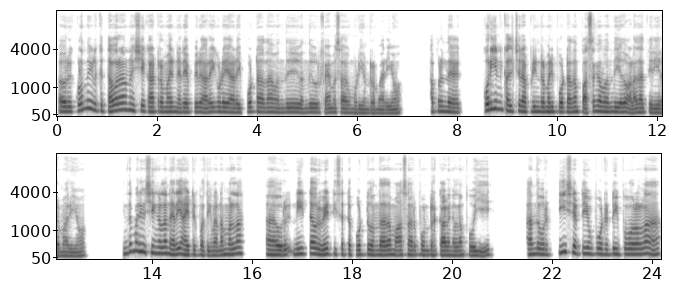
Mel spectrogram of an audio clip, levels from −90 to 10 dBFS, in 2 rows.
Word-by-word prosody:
ஒரு 170 0 +4
குழந்தைகளுக்கு 225 -3 0
தவறான 220 +6 +3
விஷயம் 190 -2 -2
காட்ற 165 +1 +1
மாரி 165 0 +1
நெறைய 155 +1 0
பேரு 160 0 0
அரைகுறை 160 +2 0
ஆடை 145 0 0 0.2
போட்டாதான் 155 -2 0
வந்து 140 +1 -3 0.2
வந்து 140 +2 -4
ஒரு 145 - -4
பேமஸ் 140 +2 -3
ஆக 130 - -1
முடியும்ன்ற 125 -1 -3
மாரியும், 120 +1 -2 0.7
அப்புறம் 175 +2 -2
இந்த 165 -1 +4 0.7
கொரியன் 255 +4 +5
கல்ச்சர் 185 -1 +2
அப்டின்ற 170 0 0
மாரி 165 0 +3
போட்டாதான் 160 +1 +1
பசங்க 180 +8 0 0.2
வந்து 160 0 0
ஏதோ 160 +1 +4
அழகா 140 +3 0
தெரியிற 135 -1 0
மாரியும். 125 +1 -3 0.8
இந்த 215 +7 -1
மாரி 285 -2 +3
விஷயங்கள்லாம் 210 -4 +1
நெறைய 185 +3 +3
ஆயிட்டுருக்கு 160 0 0
பாத்தீங்களா? 145 -1 -2
நம்ம 175 +2 +1
எல்லாம் 210 +2 +1 0.5
அ - - +3 0.2
ஒரு 160 +1 +2 0.2
நீட்டா 195 +2 +1
ஒரு 180 - +2
வேட்டி 185 0 0
சட்ட 170 -1 -1
போட்டு 165 +2 -1
வந்தாதான் 160 +1 +2
மாஸா 160 +2 -1
இருப்போம்ன்ற 155 -1 -3 0.2
காலங்கள் 150 -1 +2
எல்லாம் 150 +1 -3
போயி, 140 -2 +1 0.9
அந்த 185 +2 0
ஒரு 175 - -3 0.2
டீஷர்ட்டையும் 220 -6 +1
போட்டுட்டு 180 -1 -1
இப்பவெல்லாம், 185 +1 +2
165 Hz, 140 wpm, -25 LUFS, 150-185 Hz, 0.9 s, கொரியன்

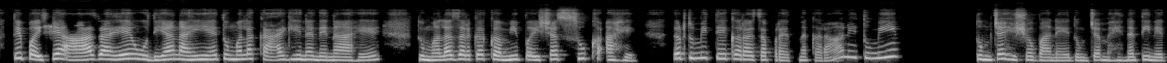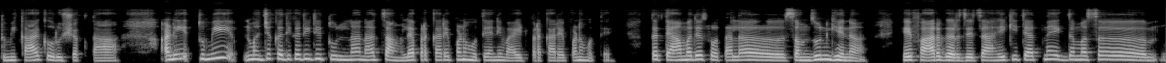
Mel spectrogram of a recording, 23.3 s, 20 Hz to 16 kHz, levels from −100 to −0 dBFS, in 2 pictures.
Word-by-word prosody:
ते 310 - +4
पैसे 240 +2 +4 0.2
आज 235 +5 +4
आहे, 245 +3 +5
उद्या 235 -3 +2
नाही 235 -1 +4
आहे. 240 - +1
तुम्हाला 250 +1 +3
काय 215 0 -1
घेणं-देणं 225 -4 +1
आहे? 185 +3 -2 0.4
तुम्हाला 210 +1 +4
जर 245 - +3
का 255 - +2
कमी 225 -1 +4
पैशात 215 +2 +1
सुख 285 0 -3
आहे, 190 -5 -1 0.4
तर 290 - +4
तुम्ही 315 +1 +1
ते 280 - +2
करायचा 225 -4 0
प्रयत्न 180 +1 -6
करा 165 -1 -8
आणि 365 -1 -2
तुम्ही 325 +6 +1 0.8
तुमच्या 240 +3 +3
हिशोबाने, 190 -6 -2
तुमच्या 180 +2 -3
मेहनतीने, 185 +2 -2
तुम्ही 190 0 -3
काय 185 +3 0
करू 205 -4 -1
शकता 180 -3 -7 0.7
आणि 245 +4 +4
तुम्ही 270 +5 +3 0.3
म्हणजे 245 +3 +1
कधी-कधी 260 +1 +1
ती 275 - +2
तुलना 220 -1 0
ना 205 0 0
चांगल्या 195 -1 +1
प्रकारे 205 -1 -4
पण 220 - +2
होते 195 -2 -2
आणि 190 0 -2
वाईट 165 0 -3
प्रकारे 170 0 -5
पण 180 - -2
होते. 180 -2 -6 0.4
तर 235 - +2
त्यामध्ये 210 +3 +3
स्वतःला 200 -3 -2 0.5
समजून 195 +5 +3
घेणं 190 -7 +2 0.4
हे 200 - +5
फार 185 +2 +5
गरजेचं 180 0 +2
आहे, 180 +1 -1
की 230 - -3
त्यातनं 215 +3 0
एकदम 220 -1 -1
असं 220 -4 0
210 Hz, 160 wpm, -27 LUFS, 190-235 Hz, 0.8 s, आहे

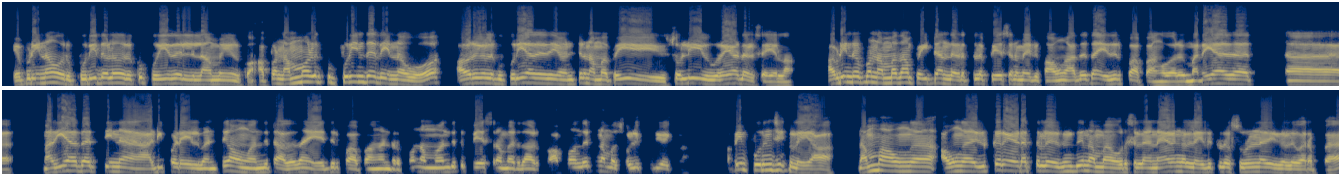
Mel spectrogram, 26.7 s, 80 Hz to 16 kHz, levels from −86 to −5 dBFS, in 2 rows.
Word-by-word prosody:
எப்டின்னா 170 +7 +1
ஒரு 155 -4 -1
புரிதலும் 180 +3 +1
இருக்கும், 160 +3 -3
புரிதல் 160 0 +3
இல்லாமயும் 140 -1 +1
இருக்கும். - - -5
அப்ப 125 - -4
நம்மளுக்கு 210 +4 0
புரிந்தது 210 -2 +2
என்னவோ, 135 -5 0 0.4
அவர்களுக்கு 175 -2 +2
புரியாததை 170 -1 +3
வந்துட்டு 145 +5 -1
நம்ம 145 -1 0
போய் 165 +2 +3 0.5
சொல்லி 165 +2 +2 0.2
உரையாடல் 155 -3 +2
செய்யலாம். 110 -1 0 0.4
அப்டின்றப்போ 210 +2 0
நம்ம 180 +1 0
தான் 195 -1 -2
போய்ட்டு 170 0 0
அந்த 155 - +1
எடத்துல 140 +4 -2
பேசுற 155 0 -1
மாரி 140 -1 +1
இருக்கும். 130 -1 -2
அவுங்க 135 +2 0
அத 150 +3 -1
தான் 170 - +3
எதிர்பாப்பாங்க. 145 -7 -2
ஒரு 115 - +1
மரியாத 160 +4 +3 0.6
ஆ, - - +2 0.9
மரியாதத்தின் 170 0 +1 0.3
அடிப்படையில் 145 0 0
வன்ட்டு, 130 +7 -1
அவுங்க 150 -4 0
வந்துட்டு 140 +2 -1
அத 125 +1 0
தான் 145 - +2
எதிர்பாப்பாங்கன்றப்போ 125 -1 -3
நம்ம 145 -1 -1
வந்துட்டு 155 +3 -4
பேசுற 155 -1 -2
மாரி 130 -2 -1
தான் 130 - +1
இருக்கும். - - -5
அப்போ - - -11
வந்துட்டு 175 +2 -3
நம்ம - - -3
சொல்லி 140 +2 0
புரிய 280 - -1
வைக்கலாம். - - -10 0.4
அப்டியும் 230 -3 -2
புரிஞ்சுக்கலையா? 170 -13 +1 0.4
நம்ம 195 +3 +1
அவுங்க, 175 -1 0 0.3
அவுங்க 175 +1 +1
இருக்கிற 175 +6 0
இடத்துல 180 +1 0
இருந்து 175 +3 0
நம்ம 160 -2 0
ஒரு 140 +1 -2
சில 150 -1 +1 0.2
நேரங்கள்ல 165 0 +2
இருக்கிற 155 +2 -2
சூழ்நிலைகள்ல 150 -5 +1
வர்றப்ப, - - -4
160 Hz, 155 wpm, -23 LUFS, 140-175 Hz, 0.9 s, புரிதல்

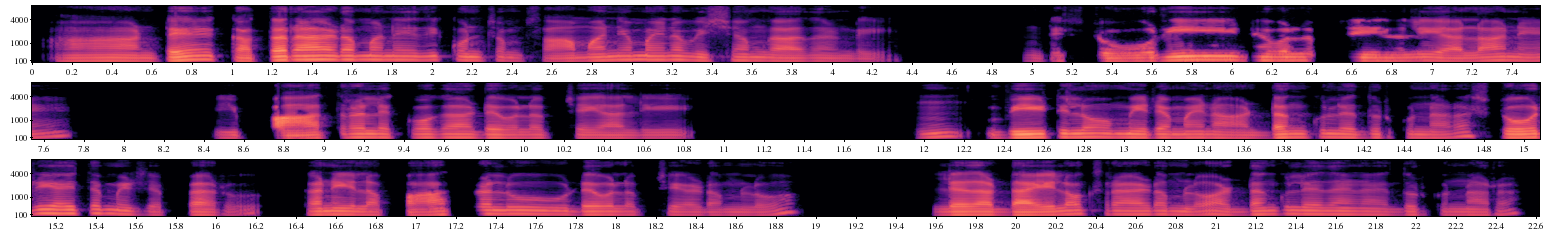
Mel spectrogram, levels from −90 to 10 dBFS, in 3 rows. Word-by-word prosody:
ఆ! 105 +1 -5 0.3
అంటే 105 +3 +3 0.3
కథ 105 -1 +1
రాయడం 150 0 +6
అనేది 145 -1 -2
కొంచెం 125 -2 -4 0.2
సామాన్యమైన 135 +9 -1
విషయం 125 +1 -6
గాదండి! 105 -2 -4 0.8
అంటే 105 0 -13
స్టోరీ 110 +5 +2 0.3
డెవలప్ 130 0 0
జెయ్యాలి. 115 +1 +1
అలానే 120 +2 -2 1.0
ఈ - - -6 0.2
పాత్రలు 110 +6 +5
ఎక్కువగా 125 +1 -2
డెవలప్ 110 -1 -3
చేయ్యాలి. 105 0 -5 1.3
హ్మ్. 145 +4 -4 0.3
వీటిలో 130 +3 +5 0.2
మీరేమైనా 120 -1 0
అడ్డంకులు 125 +5 -1
ఎదుర్కొన్నారా? 120 +2 -7
స్టోరీ 125 +5 +3
అయితే 155 +1 -1
మీరు 130 -4 -3
జెప్పారు. 110 -1 -5 0.3
కానీ 120 +1 +2
ఇలా 110 -1 -2 0.2
పాత్రలు 140 +6 0 0.3
డెవలప్ 115 -1 -2
చేయడంలో 105 -1 -9 0.9
లేదా 115 0 +5
డైలాగ్స్ 130 +6 +3
రాయడంలో 125 -2 -2
అడ్డంకులేదైనా 130 +1 -3
ఎదుర్కున్నారా? 110 +1 -9
120 Hz, 100 wpm, -23 LUFS, 110-130 Hz, 1.3 s, రాయడం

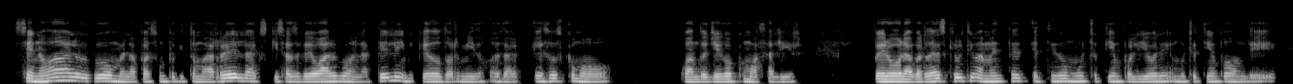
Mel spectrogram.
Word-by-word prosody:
ceno 140 +1 +3
algo, 155 -5 +3
me 130 -2 +1
la 120 -1 -3
paso 120 +1 -5
un - - -1
poquito 125 0 -6
más 120 -1 -2
relax, 150 -1 +3
quizás, 125 0 -3
veo 125 0 +4
algo 130 0 +2
en 115 - -6
la 120 0 -10
tele 160 +6 +1
y - - -2
me 135 - -4
quedo 125 -1 +1
dormido. 125 +1 -3
O 125 - -5
sea, 125 0 -5
eso 135 +2 0
es 140 - -5
como, 130 -2 -2 0.6
cuando 120 -1 0
llego 125 +2 +1
como 125 -2 -1
a 115 - -5
salir. 115 +1 -6 0.8
Pero, 130 0 +6
la 120 - +5
verdad 125 +3 +2
es 145 - 0
que 160 - -1
últimamente 150 -2 0
he 135 - -4
tenido 135 +1 -1
mucho 135 0 -1
tiempo 130 -2 -3
libre, 125 +2 0
mucho 125 +1 -4
tiempo 130 0 -3
donde 125 -1 -5
130 Hz, 200 wpm, -20 LUFS, 125-140 Hz, 0.8 s, Pero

